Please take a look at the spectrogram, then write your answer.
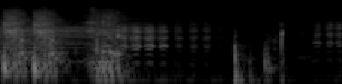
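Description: Sheep in a Minecraft GregTech modpack game bleat several times in quick succession, loud and close, the short wavering calls following one another with brief gaps.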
